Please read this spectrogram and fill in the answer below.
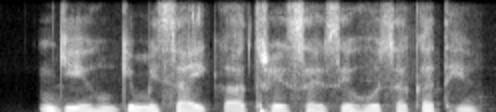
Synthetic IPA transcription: jeːɦũkimɪsaːikat̪ʰɾeːsəseɦosɐkət̪ʰɦẽ

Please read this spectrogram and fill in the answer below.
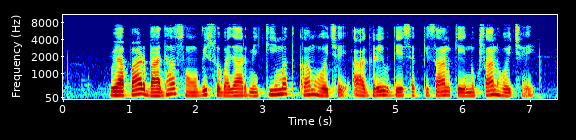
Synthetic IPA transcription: ʋjapaːɾbaːd̪ʱasə̃ʋiswəbad͡ʒaːɾmẽkiːmət̪kəmɦojt͡ʃʰɛ̰a̰ɡɾiːbd̪eːʃəkːɪsaːnkenʊksaːnɦojt͡ʃʰɛ̰

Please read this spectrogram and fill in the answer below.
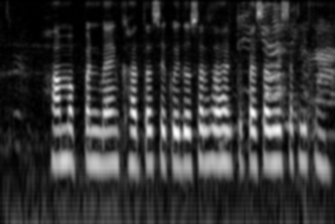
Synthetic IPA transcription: hɐmɐpːənbɛ̃ːŋkʰːaːt̪asekoːid̪oːsəɾsaɦəɾkepɛːsabʱeːsɐklet̪ʰe

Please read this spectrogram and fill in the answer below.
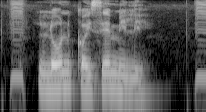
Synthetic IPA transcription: lonkʌjsemili

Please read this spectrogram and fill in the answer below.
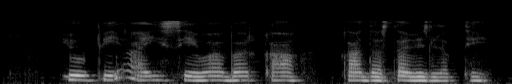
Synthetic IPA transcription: juːpiaːiseːʋabɐɾka | kad̪ɐst̪aʋɪd͡ʒlək̚t̪ʰeː

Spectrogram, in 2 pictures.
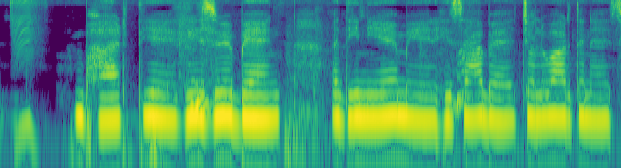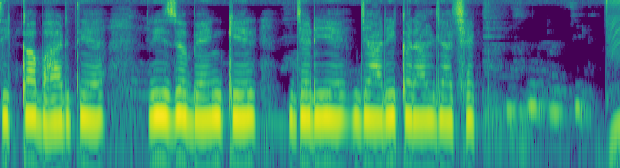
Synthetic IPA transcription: bʱaːɾt̪ijəɾizʋebɛ̃ŋkəd̪ʱinijəmeɾɦɪsaːbet͡ʃəlʋaɾt̪nesɪkːabʱaːɾt̪ijə | ɾizʋebɛ̃ŋkːeɾ | d͡ʒəɽijed͡ʒaːɾikəɾald͡ʒaːt͡ʃʰɛk

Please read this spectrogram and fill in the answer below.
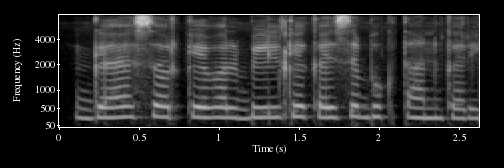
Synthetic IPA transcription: ɡɛːsɔːɾkeːʋəlbiːlkekɐisebʱʊkt̪aːnkɐɾi

